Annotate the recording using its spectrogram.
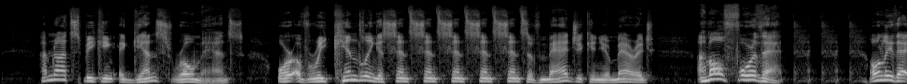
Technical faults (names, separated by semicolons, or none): repeated frames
